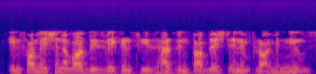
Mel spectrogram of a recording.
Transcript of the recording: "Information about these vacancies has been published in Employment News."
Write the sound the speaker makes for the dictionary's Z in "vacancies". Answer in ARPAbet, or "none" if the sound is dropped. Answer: Z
